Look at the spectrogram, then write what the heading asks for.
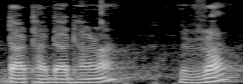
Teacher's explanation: ये सभी वर्ण मूर्धा के द्वारा उच्चारित होते हैं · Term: मूर्धन्य वर्ण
